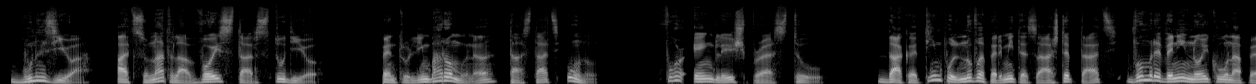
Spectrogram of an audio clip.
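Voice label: Romanian, IVR; GoLocalise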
